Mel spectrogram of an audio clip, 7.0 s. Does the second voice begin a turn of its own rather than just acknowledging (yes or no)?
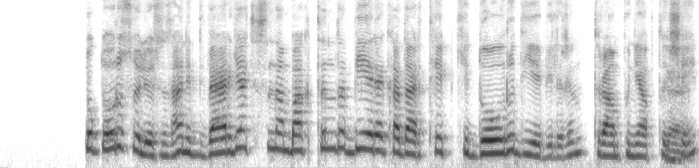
no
